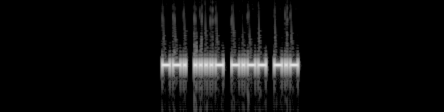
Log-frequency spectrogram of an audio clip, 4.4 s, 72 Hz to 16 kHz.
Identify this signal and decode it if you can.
Morse code, heard as a keyed tone, about 45 wpm, 700 Hz. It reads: G4YK
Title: DXCC-100 Call Signs - 4 Characters - 45wpm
